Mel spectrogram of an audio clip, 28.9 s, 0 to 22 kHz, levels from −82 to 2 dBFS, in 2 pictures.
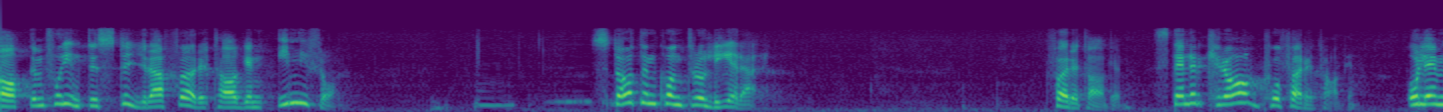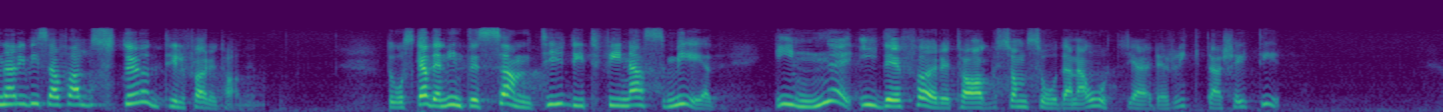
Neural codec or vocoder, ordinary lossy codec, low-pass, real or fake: codec, 16 kHz, 0.8 kbps, ZipCodec; none; none; fake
